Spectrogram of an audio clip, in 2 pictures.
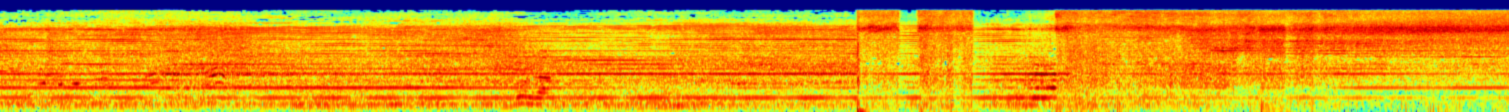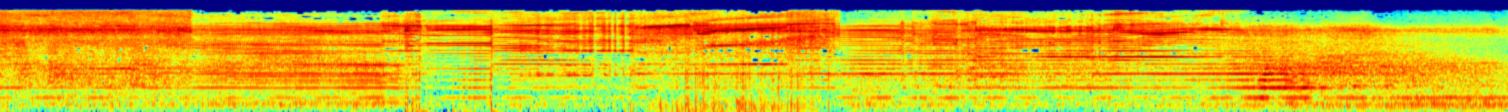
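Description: CNC wood turning lathe with its router spindle cutting spiral flutes into a turning wooden baluster. A steady machine whine runs under a rough cutting noise that swells and eases as the cutter works.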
